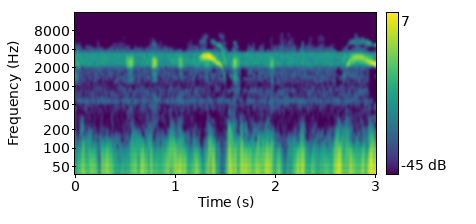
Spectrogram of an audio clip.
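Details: Royal albatross chick, very chatty as its father arrives at dusk to feed it on 27 March 2024, gives short soft notes, then two longer arching squeals, over steady wind roar.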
